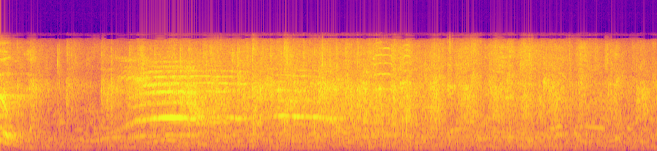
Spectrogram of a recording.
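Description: Audience applauding, with one person in the crowd giving a long drawn-out cheer about a second in; the clapping then slowly dies away.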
